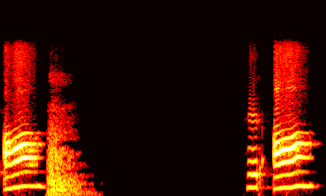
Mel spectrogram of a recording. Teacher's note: विवृत स्वर के उच्चारण में मुख द्वार पूरा खुला होता है।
